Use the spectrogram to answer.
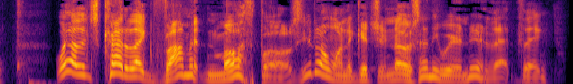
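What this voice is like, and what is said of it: Put-on accent. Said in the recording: “I'm going to lose my accent.”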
